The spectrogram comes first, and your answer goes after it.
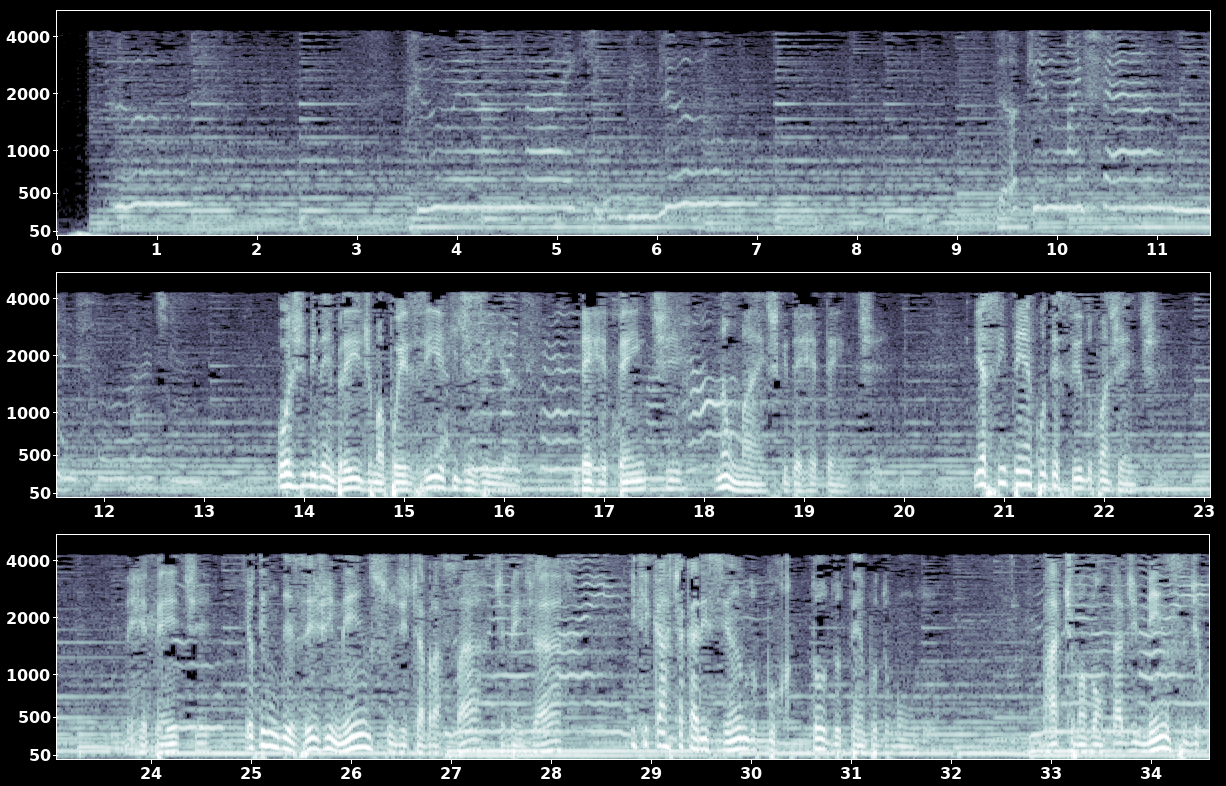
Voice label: DECLAR. DE AMOR, masc; Telemensagens; Declaração de amor; Telemensagens 2017

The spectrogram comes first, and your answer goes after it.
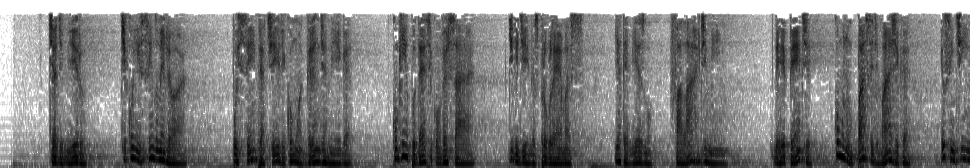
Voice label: Amizade Colorida Masculino, Só Voz; Telemensagens; Telemensagens 2017

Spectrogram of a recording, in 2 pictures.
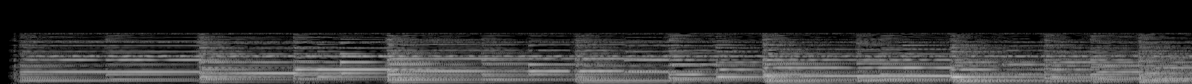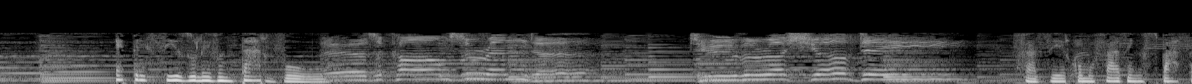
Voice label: Telemensagens, Dia Dos namorados, fem; as novas cores do amanhecer; Telemensagens 2017

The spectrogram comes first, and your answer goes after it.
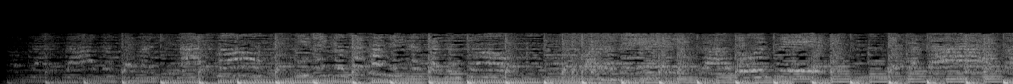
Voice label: NEUTRO PARABÉNS, Aniversário Infantil; Telemensagens

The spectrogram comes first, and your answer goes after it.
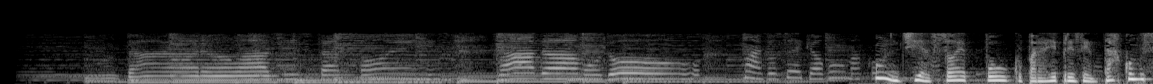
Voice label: FAMILIAR P MÃE F, Telemensagens, Dia das Mães; Telemensagens 2017

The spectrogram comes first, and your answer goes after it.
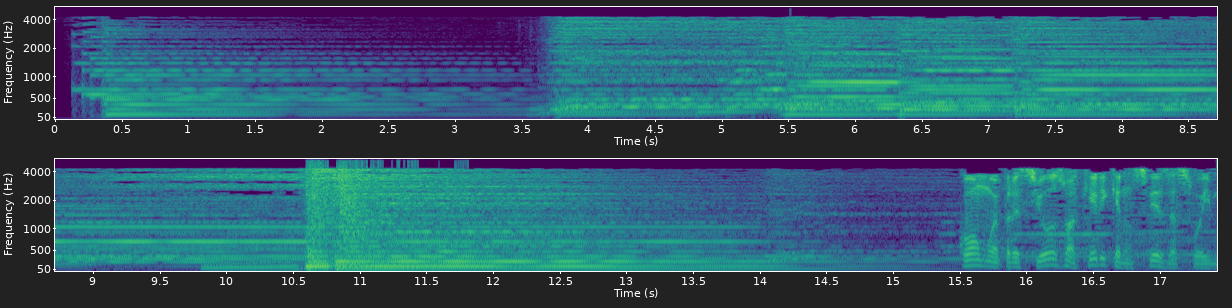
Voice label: ANIV. EVANGÉLICO M

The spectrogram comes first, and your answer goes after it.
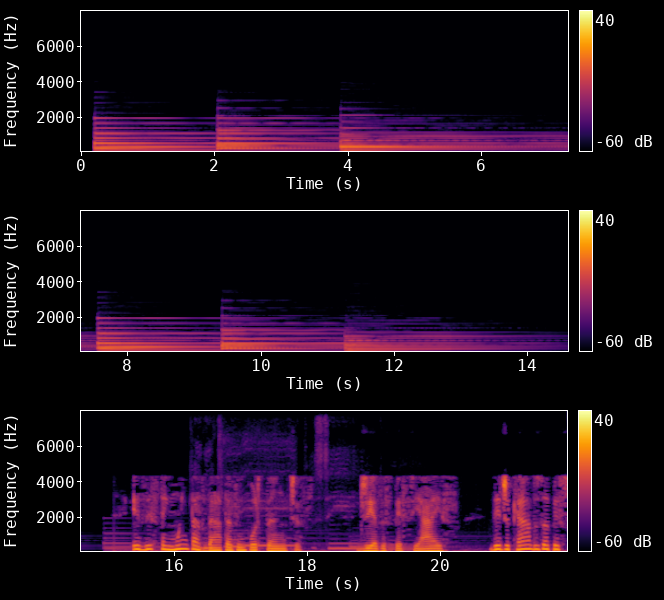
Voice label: Dia das Mães Geral F; Telemensagens 2017

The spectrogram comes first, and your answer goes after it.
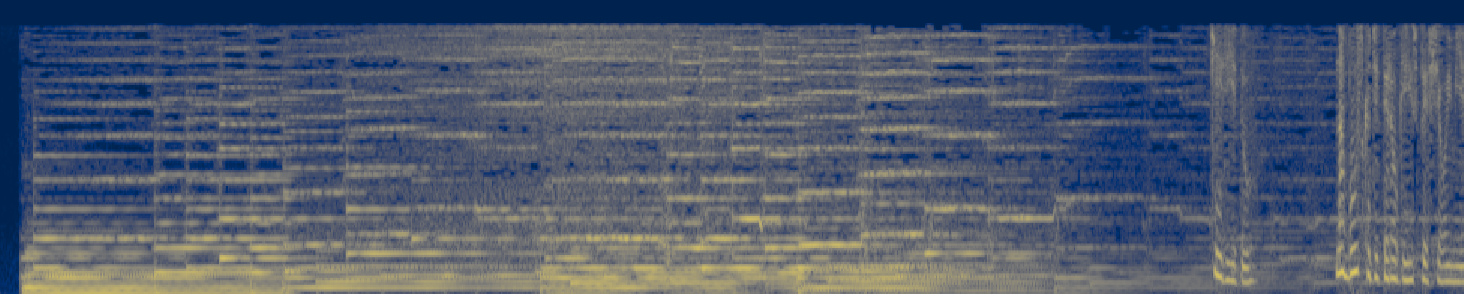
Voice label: ESPOSO EVANGELICA F; Aniversários; ANIVERSARIO romantico; fem

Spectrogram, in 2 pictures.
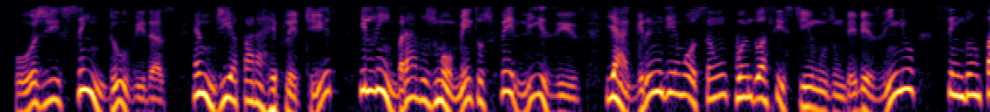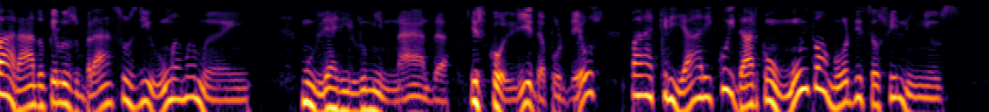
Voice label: Dia das Mães Geral Masculino; Telemensagens 2017

